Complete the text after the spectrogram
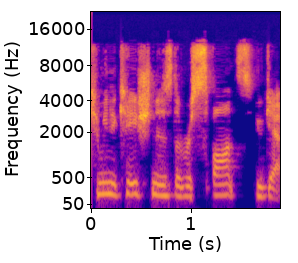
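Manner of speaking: ordinary talk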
